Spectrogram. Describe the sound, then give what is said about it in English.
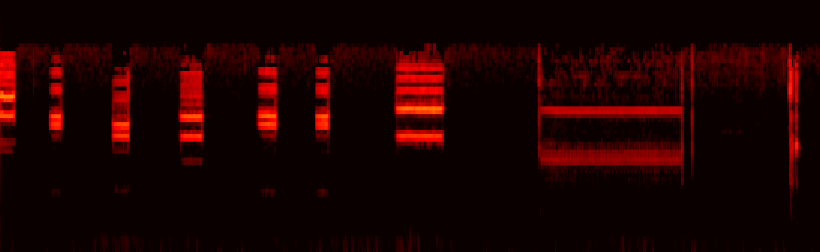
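A newly installed telephone in a house on top of a mountain is dialed to call Eastport: about eight short, bright touch-tone beeps at an uneven pace, then a longer steady buzzing tone and a brief click at the end. No one speaks. “The first thing Kim did was pick up the phone to call her mother back in Eastport.”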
